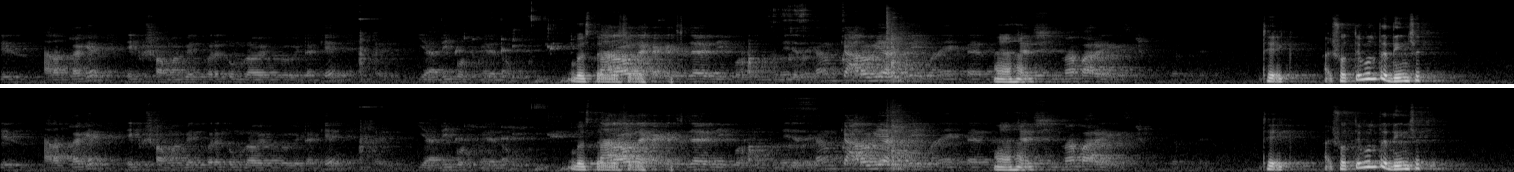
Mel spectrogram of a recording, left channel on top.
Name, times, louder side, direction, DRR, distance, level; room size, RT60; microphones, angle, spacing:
voice 1, 0.0-5.1 6.0-11.4 11.7-12.1, equal, 5° left, 1 dB, 5.8 m, -37 dB
Liquid, 3.6-3.7 4.2-6.6 7.1-8.5 8.9-9.1, left 2 dB, 45° left, 5.6 m, -43 dB
voice 2, 5.7-6.4 9.9-10.3 12.6-12.9 13.2-14.2, left 1 dB, 30° left, 10 dB, 0.8 m, -22 dB
27.5 x 22.0 x 8.8 m, 1.2 s
head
